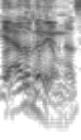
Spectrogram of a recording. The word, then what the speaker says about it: aluminium: That is aluminium.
